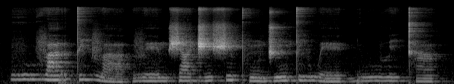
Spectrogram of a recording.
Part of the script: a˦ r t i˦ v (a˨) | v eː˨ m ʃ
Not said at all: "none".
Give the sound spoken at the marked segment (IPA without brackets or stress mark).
a˨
